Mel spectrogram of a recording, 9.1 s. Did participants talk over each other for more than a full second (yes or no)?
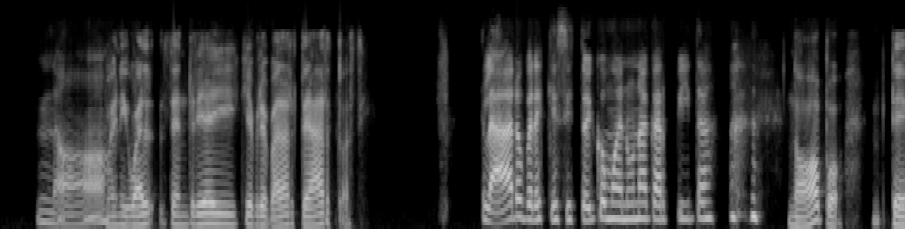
no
